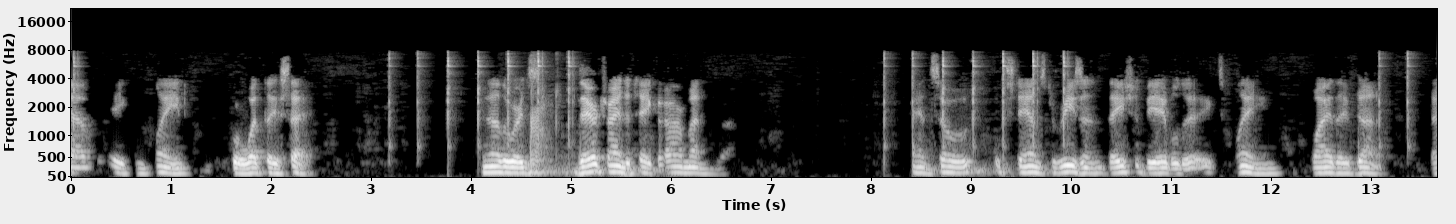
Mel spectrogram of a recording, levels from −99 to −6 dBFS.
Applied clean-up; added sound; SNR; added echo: classical method Wiener filter.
